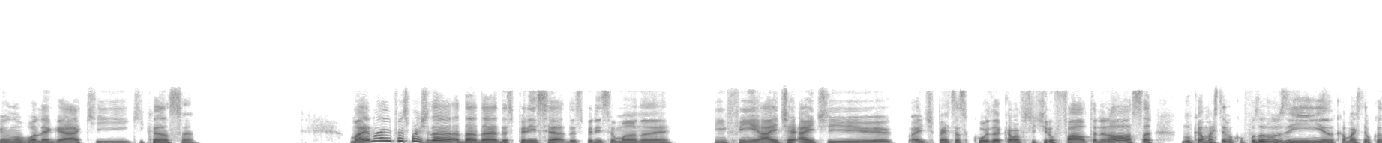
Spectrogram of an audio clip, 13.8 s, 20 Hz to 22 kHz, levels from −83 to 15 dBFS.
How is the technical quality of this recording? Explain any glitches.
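Nothing here glitches or drops out; the speech comes over a call-style codec path, and what you hear of it is the upper treble rolling off around 8 kHz, the way a wideband call sounds.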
